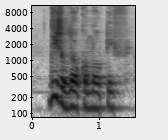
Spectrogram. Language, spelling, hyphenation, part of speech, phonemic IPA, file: Dutch, diesellocomotief, die‧sel‧lo‧co‧mo‧tief, noun, /ˈdi.zə(l).loː.koː.moːˌtif/, Nl-diesellocomotief.ogg
- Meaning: diesel locomotive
